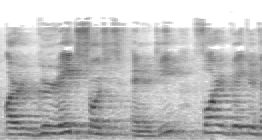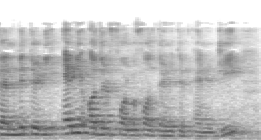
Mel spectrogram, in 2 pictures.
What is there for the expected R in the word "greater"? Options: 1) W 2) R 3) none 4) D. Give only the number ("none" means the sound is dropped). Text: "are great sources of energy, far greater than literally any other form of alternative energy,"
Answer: 2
